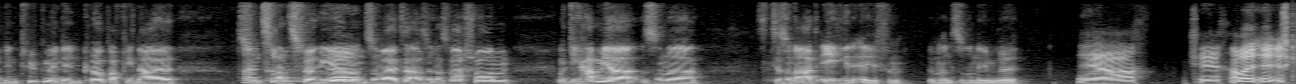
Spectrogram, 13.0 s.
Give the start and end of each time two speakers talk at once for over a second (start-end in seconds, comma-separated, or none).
2.5-3.7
